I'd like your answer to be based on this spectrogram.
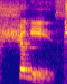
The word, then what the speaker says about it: Shoogies: It's actually pronounced Shogies. – Shogies. – S-H-O-O-G-I-E-S.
